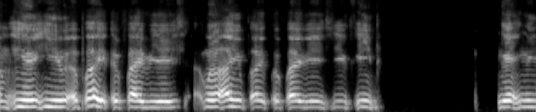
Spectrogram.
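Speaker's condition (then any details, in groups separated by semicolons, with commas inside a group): Cerebral palsy; wheelchair user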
